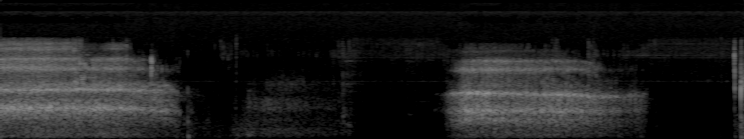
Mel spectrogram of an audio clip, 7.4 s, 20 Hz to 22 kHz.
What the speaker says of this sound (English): I'm going to just close this circle by taking 3 deep breaths with you.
